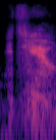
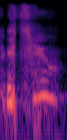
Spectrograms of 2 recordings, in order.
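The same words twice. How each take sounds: First: Soft, stunned quiet; quiet, awed recognition; hushed. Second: Higher, soft stunned echo; higher hushed disbelief. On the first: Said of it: "she says". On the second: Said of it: "They're like". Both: Retold or imitated.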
